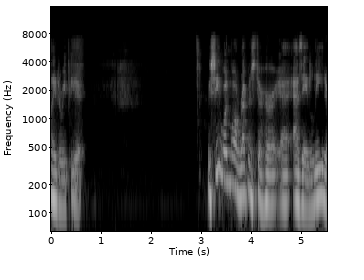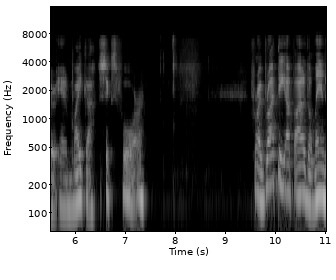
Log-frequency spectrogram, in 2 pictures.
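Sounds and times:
man breathing in: 0:00.9 - 0:02.0, 0:08.0 - 0:09.5.

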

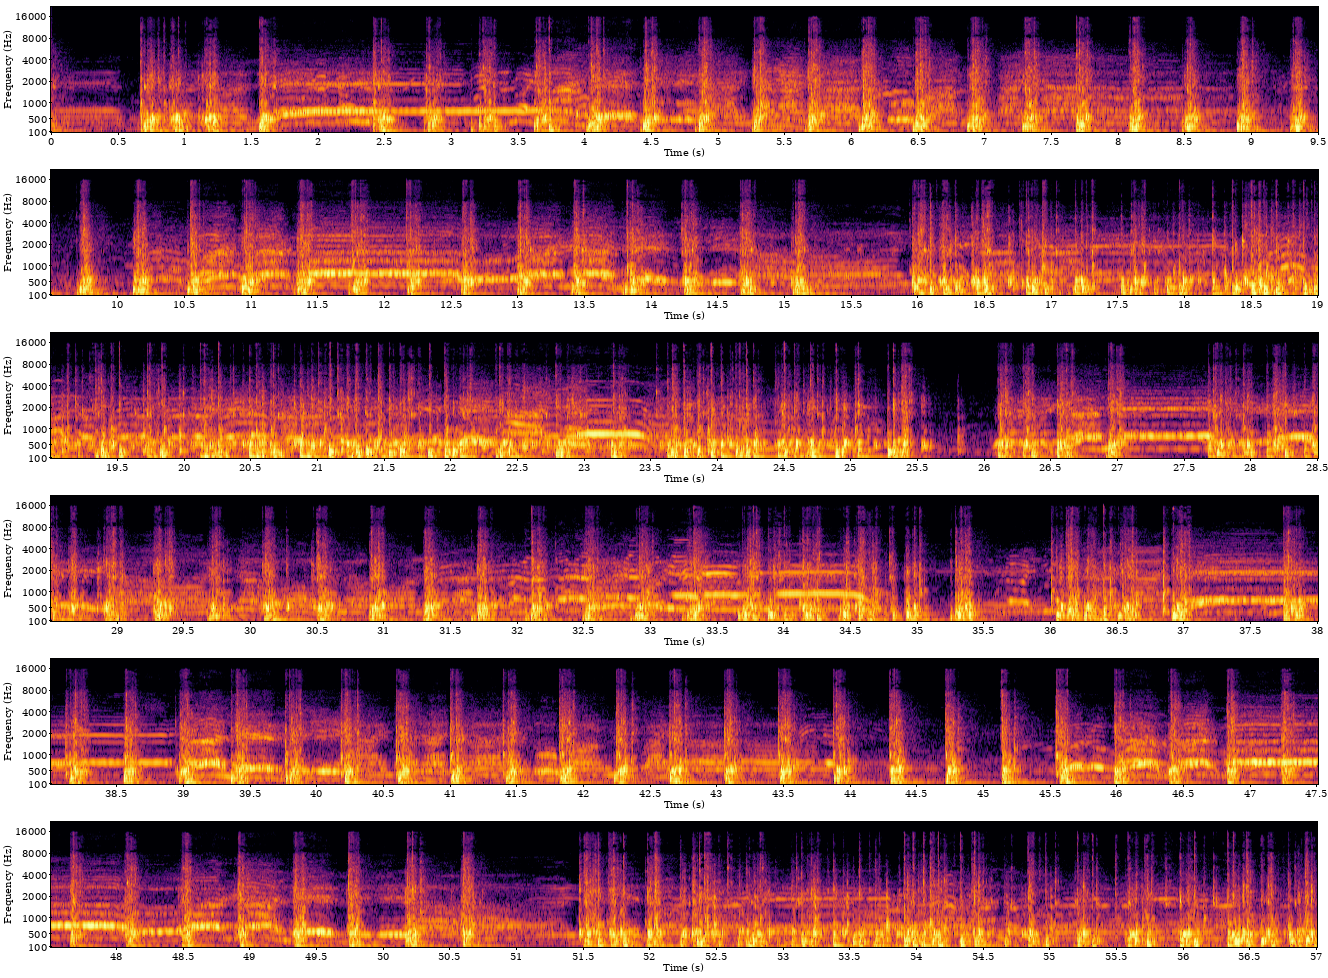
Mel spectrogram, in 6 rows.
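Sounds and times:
fast percussion beat: 0:00.0 - 0:57.0
men singing and chanting: 0:00.0 - 0:57.0.

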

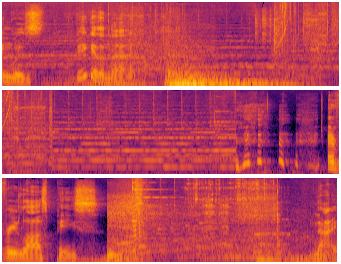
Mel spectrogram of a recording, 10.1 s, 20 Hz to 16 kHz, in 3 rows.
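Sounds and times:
orchestral score music: 0:00.1 - 0:04.0
low rumble: 0:01.6 - 0:02.8
sharp hit: 0:01.6 - 0:03.0
mechanical metallic movement sounds: 0:07.8 - 0:09.6.

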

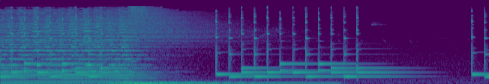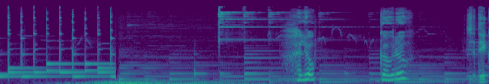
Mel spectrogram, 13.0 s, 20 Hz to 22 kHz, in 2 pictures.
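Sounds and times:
mobile phone ringtone melody: 0:00.0 - 0:02.0, 0:02.9 - 0:05.6, 0:06.3 - 0:08.1.

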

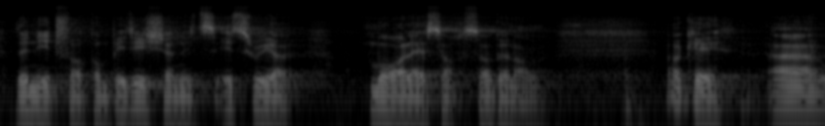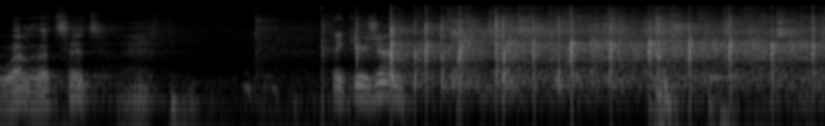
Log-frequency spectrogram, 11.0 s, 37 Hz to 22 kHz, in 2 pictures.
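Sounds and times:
many people clapping: 0:07.6 - 0:11.0.

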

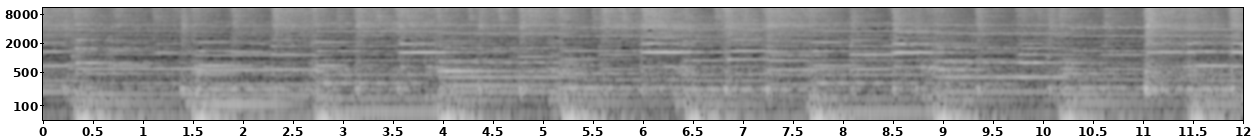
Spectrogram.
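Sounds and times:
deep drum beat: 0:00.0 - 0:12.0
live band playing held chords: 0:00.0 - 0:12.0.

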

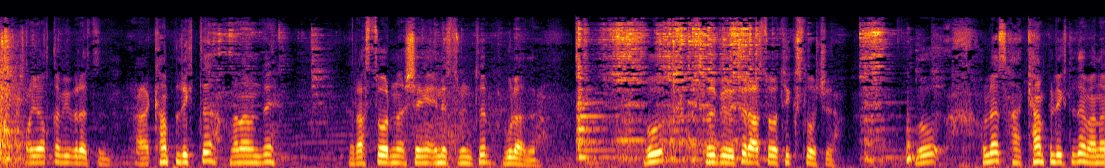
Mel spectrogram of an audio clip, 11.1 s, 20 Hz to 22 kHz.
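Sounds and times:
man speaking: 0:00.2 - 0:02.8, 0:03.5 - 0:05.5, 0:06.4 - 0:08.4, 0:09.2 - 0:11.0
steel scraper rasping on concrete mix: 0:05.8 - 0:07.8.

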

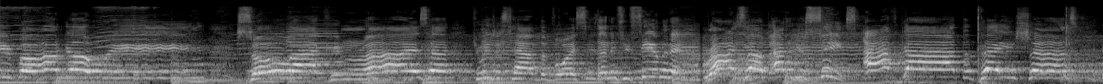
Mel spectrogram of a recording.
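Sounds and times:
instrumental backing music: 0:00.0 - 0:11.0
mixed choir singing: 0:06.5 - 0:11.0.

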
